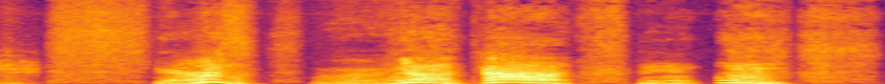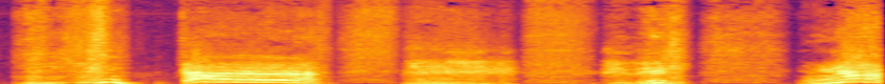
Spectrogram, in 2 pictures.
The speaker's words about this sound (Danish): Han står og slår ud i luften, samtidig med at han growler som en sur ulv, og han råber og gør ved.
